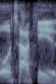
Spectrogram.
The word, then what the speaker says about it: autarky: Are we on to uh, anarchy? An- NRC? How did you say it? It's not anarchy. – So uh, anarchy. – Yeah. um, so autarky is a is an ancient Greek word.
